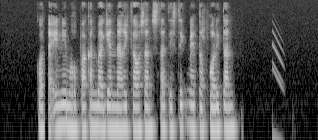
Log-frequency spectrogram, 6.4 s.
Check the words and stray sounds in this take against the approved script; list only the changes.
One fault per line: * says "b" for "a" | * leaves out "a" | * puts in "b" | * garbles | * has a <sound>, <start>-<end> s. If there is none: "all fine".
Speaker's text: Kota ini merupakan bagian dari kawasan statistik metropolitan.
* has a dropout, 0.9-1.0 s
* has a chirp, 5.4-5.7 s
